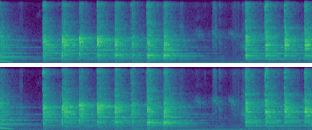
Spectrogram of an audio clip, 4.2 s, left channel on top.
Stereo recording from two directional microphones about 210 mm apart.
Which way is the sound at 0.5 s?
15° right (ahead or behind).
